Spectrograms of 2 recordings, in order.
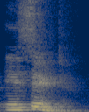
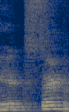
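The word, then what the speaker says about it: ascent: तो देखते हैं यहाँ पर लिखा हुआ है एसेंट, इसको एसेंट पढ़ते हैं, लेकिन अगर सी को अगर एक्सेंट पढ़ा जाएगा तो एक्सेंट गलत हो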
